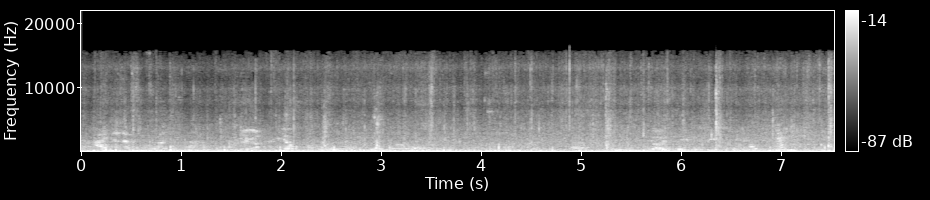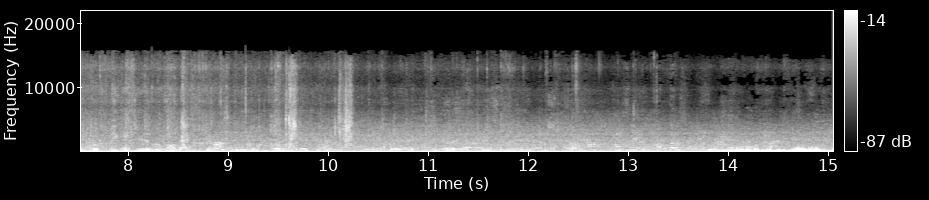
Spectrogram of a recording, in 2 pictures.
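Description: People talk and murmur nearby outdoors.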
